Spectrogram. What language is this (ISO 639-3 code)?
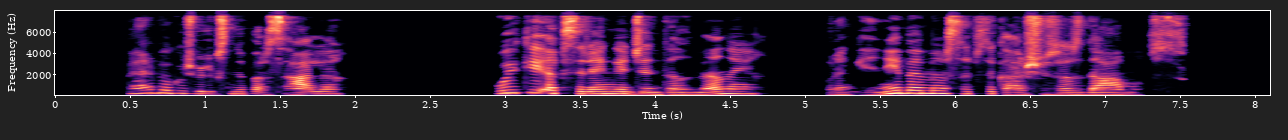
lit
